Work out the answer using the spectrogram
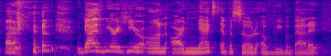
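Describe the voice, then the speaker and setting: A man's voice: on the high side, fairly even intonation, a little slow. A man hosting a casual podcast, hyped and cursing, often stumbling over his words. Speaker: podcast host.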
